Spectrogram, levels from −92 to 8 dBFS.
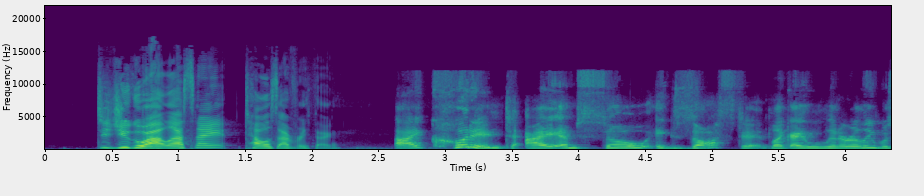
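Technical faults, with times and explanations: Listening to this speech recording, nothing stood out as a technical fault at any point.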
